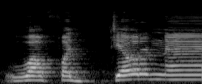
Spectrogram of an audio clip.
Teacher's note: را ساکن ہے، را ساکن سے پہلے زبر ہے تو را موٹی پڑی جائے گی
